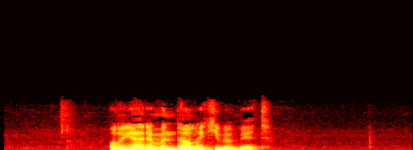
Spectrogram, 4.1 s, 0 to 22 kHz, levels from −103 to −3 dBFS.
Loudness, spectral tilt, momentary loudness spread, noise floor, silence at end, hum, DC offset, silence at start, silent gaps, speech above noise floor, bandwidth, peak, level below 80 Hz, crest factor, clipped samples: -16 LUFS; -8 dB/octave; 10 LU; -67 dBFS; 1.5 s; none; under 0.1%; 1.1 s; none; 51 dB; 7.2 kHz; -2 dBFS; -58 dBFS; 18 dB; under 0.1%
